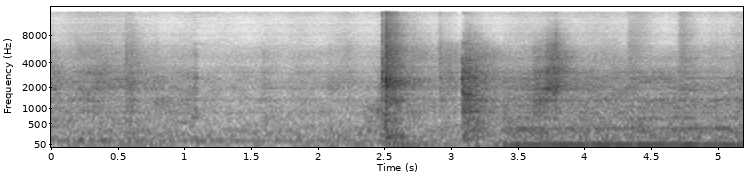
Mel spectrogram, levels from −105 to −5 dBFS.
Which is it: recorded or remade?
remade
